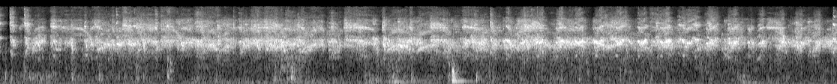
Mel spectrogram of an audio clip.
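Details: Inside a swiftlet house, numerous swiftlets keep up a steady, loud, rasping twitter, with crackly clicks and faint knocks beneath the continuous chorus.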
